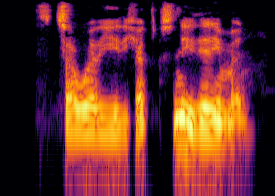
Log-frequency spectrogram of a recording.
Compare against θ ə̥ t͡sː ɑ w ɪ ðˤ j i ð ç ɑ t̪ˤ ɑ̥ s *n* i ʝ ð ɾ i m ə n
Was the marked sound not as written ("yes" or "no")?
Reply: no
